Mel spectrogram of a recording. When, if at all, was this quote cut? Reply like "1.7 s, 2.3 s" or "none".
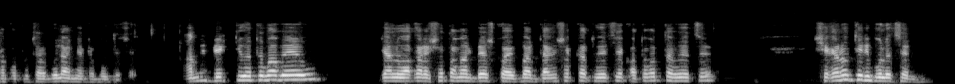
1.7 s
